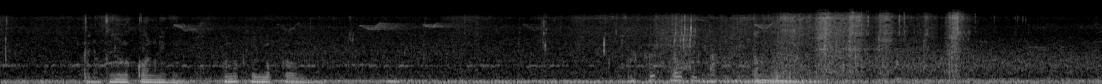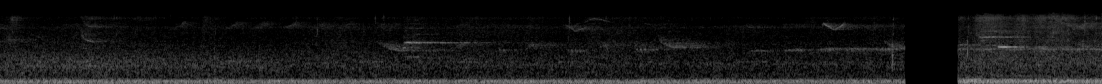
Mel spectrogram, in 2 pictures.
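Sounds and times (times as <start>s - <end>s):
low rumble: 0.0s - 14.8s.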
